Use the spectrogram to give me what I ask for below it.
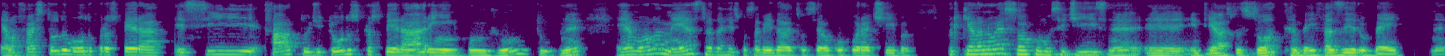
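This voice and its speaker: Somewhat breathy and dark, mellow in tone, a man speaks at a fairly high pitch and fairly slow pace with lively intonation. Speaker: social responsibility consultant. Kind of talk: guided meditation; casual chat.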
